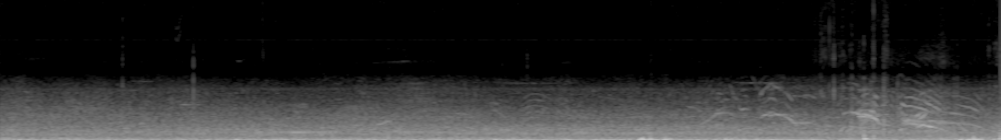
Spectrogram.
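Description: Wind buffeting the microphone in uneven low rumbling gusts that grow stronger in the second half. Faint high sliding calls come through near the end.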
